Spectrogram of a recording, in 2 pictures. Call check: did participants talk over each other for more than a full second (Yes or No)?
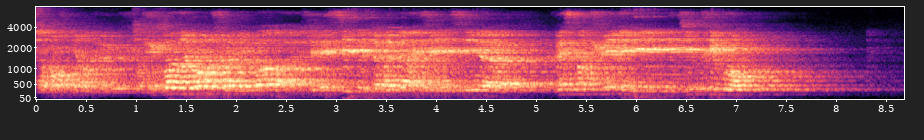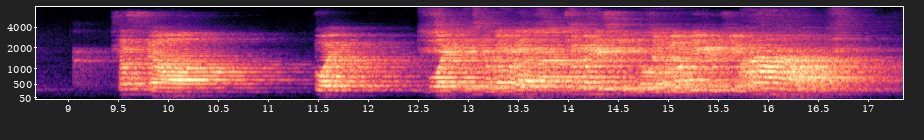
Yes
